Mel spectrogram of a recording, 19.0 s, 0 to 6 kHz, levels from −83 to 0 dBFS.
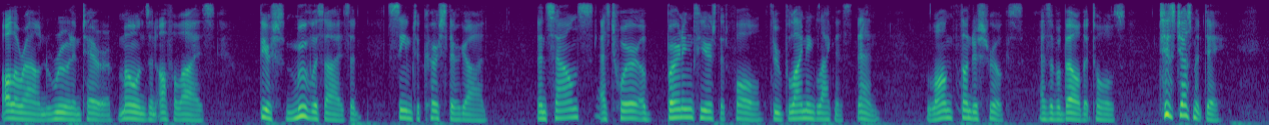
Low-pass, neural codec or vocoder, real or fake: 5.4 kHz; none; real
